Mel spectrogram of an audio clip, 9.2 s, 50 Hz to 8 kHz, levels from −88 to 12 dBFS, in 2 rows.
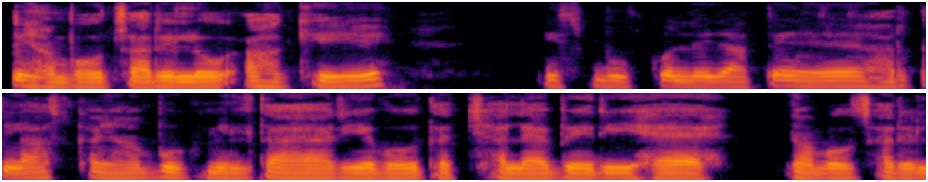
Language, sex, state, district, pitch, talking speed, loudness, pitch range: Hindi, male, Bihar, Darbhanga, 120 Hz, 180 wpm, -18 LUFS, 120-125 Hz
